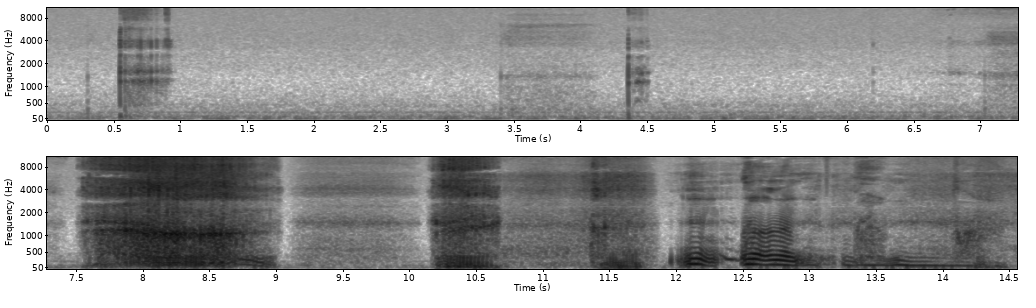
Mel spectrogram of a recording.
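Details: Quiet at first, then several loud, rattling breaths with a fluttering, snorting quality; a sleeper's nightly snoring, recorded by the partner who hears it every night.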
